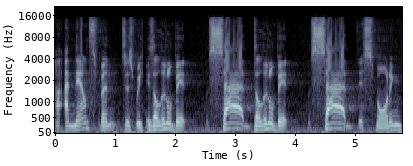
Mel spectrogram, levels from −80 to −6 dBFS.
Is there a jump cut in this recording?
yes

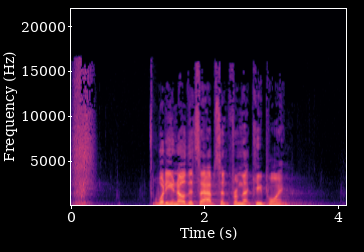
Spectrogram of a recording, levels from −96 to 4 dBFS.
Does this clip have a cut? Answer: no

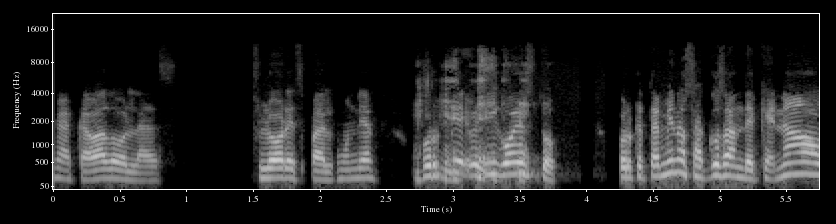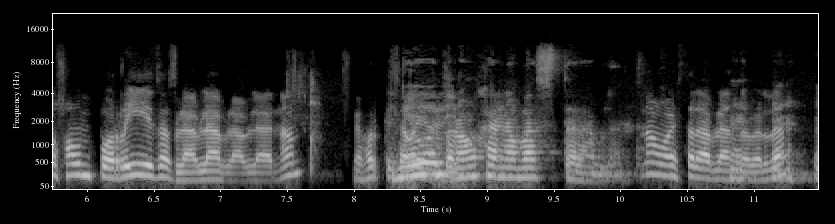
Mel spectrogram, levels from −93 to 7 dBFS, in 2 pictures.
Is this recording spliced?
yes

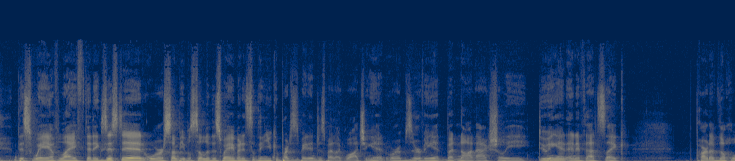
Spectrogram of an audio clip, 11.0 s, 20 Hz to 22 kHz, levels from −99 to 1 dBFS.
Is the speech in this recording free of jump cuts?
no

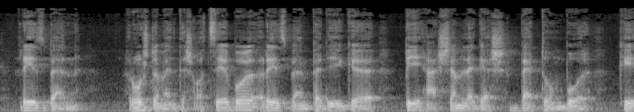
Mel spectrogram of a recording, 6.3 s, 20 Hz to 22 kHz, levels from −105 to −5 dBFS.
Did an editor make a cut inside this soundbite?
no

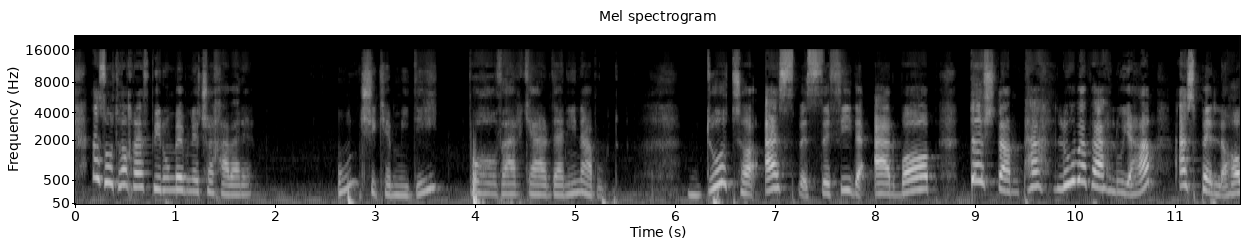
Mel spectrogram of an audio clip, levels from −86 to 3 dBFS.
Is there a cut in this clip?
no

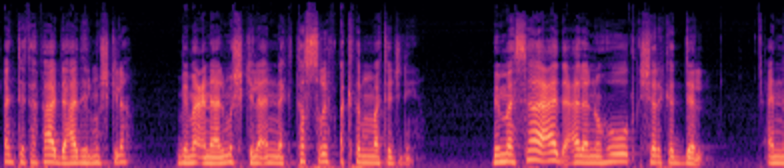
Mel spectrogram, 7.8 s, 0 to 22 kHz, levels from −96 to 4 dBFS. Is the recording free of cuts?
yes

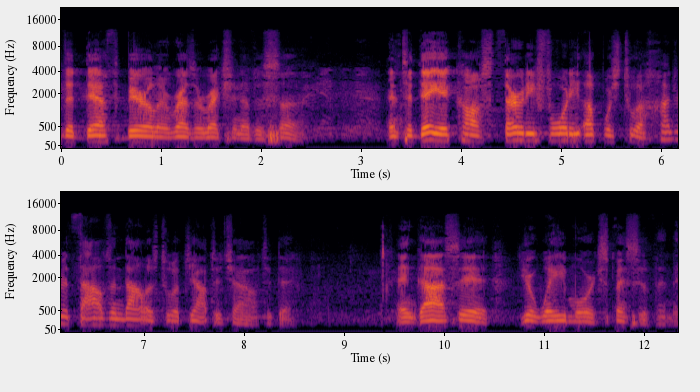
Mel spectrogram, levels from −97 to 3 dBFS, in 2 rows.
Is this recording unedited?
no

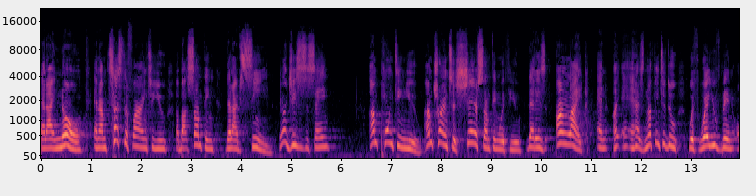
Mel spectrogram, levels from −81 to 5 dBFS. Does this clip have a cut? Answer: yes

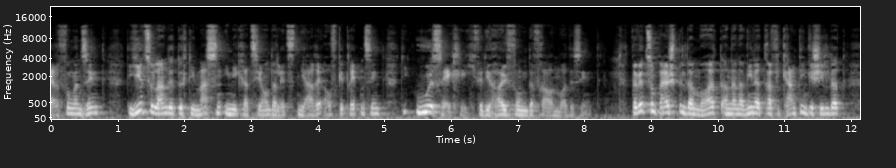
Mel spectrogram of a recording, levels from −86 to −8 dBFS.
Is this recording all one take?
yes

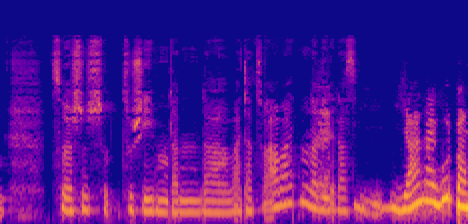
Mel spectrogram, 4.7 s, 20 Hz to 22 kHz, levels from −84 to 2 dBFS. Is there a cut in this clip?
yes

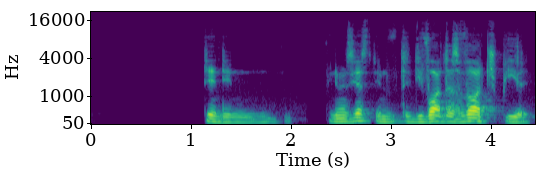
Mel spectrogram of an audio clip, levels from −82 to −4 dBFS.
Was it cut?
yes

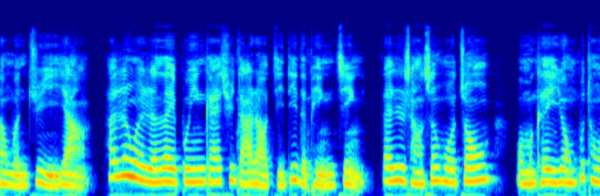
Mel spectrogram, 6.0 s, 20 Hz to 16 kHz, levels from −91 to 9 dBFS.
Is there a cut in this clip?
yes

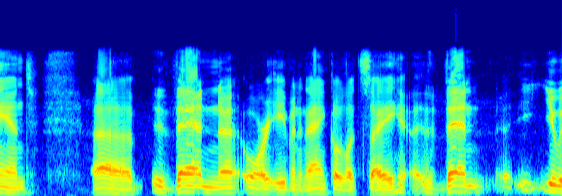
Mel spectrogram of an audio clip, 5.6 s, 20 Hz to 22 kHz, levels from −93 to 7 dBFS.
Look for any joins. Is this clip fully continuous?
no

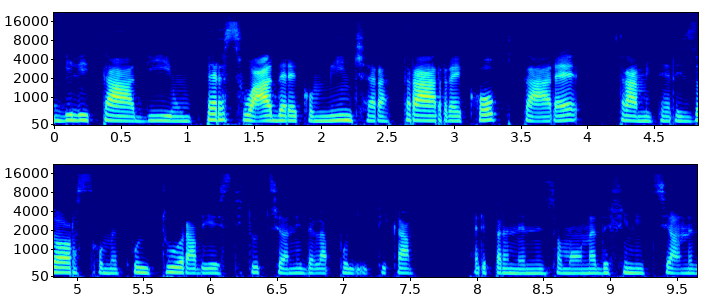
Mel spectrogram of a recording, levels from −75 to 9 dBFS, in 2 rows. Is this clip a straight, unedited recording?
no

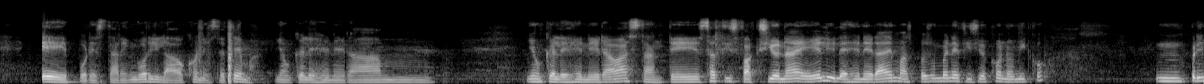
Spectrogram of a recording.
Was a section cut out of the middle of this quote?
no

